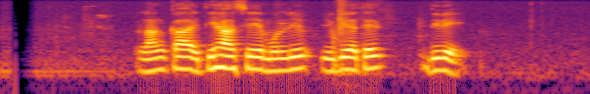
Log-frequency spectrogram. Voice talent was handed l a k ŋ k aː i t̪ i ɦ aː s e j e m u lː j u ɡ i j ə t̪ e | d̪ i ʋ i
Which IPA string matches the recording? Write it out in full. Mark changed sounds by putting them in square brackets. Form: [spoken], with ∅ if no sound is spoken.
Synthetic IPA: l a [∅] ŋ k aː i t̪ i ɦ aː s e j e m u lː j u ɡ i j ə t̪ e | d̪ i ʋ [e]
